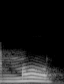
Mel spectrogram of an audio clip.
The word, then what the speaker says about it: amor: Quando você fala a palavra amor, principalmente quando você vai chamar, né? Amor, a sílaba que você mais demora falando é o mo. E esse mo é a última sílaba da palavra.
